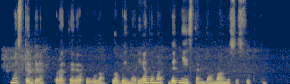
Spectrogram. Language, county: Lithuanian, Vilnius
